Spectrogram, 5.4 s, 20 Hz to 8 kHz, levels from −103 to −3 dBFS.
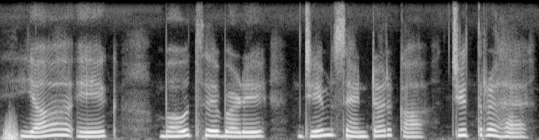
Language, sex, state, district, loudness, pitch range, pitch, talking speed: Hindi, female, Jharkhand, Palamu, -15 LUFS, 245-300 Hz, 265 Hz, 110 wpm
